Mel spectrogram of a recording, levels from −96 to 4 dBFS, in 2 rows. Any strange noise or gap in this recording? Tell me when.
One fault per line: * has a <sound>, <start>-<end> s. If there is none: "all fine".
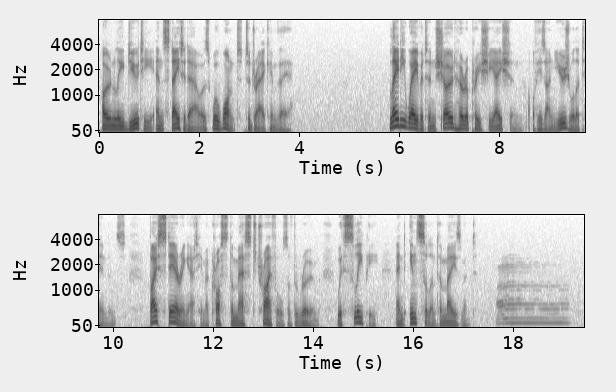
* has a dropout, 8.6-8.7 s
* has a laugh, 17.6-19.2 s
